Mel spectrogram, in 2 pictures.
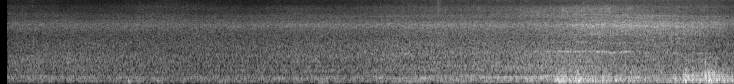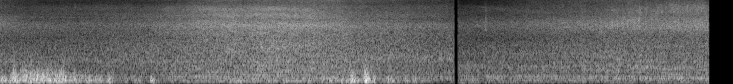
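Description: Road traffic on a city street: a steady rush of vehicle noise that swells as a vehicle passes with a low engine rumble about six to eight seconds in, and again briefly near eleven seconds.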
